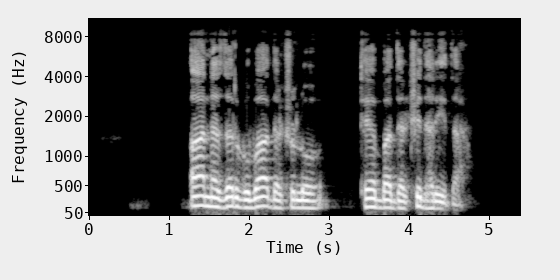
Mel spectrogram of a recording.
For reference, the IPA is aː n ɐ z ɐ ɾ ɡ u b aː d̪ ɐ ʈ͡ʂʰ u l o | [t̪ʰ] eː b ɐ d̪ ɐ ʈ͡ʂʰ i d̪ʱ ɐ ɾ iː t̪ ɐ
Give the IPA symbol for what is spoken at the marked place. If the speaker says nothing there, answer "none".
t̪ʰ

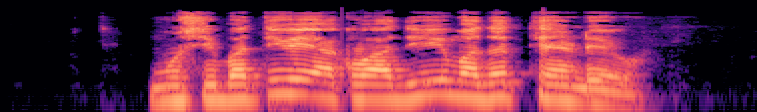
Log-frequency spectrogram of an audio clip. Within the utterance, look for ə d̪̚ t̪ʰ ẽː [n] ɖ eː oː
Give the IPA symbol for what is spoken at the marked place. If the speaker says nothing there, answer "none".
ɳ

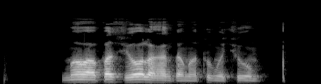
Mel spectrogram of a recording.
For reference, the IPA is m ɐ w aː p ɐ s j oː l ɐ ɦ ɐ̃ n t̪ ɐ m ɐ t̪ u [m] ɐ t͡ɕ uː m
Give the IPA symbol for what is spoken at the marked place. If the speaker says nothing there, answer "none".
m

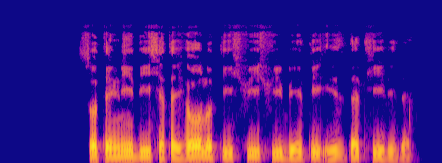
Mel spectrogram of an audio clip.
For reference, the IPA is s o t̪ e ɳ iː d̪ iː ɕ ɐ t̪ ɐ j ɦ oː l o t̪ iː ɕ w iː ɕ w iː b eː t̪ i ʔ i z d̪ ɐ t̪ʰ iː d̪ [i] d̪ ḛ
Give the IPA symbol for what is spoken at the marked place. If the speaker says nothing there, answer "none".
i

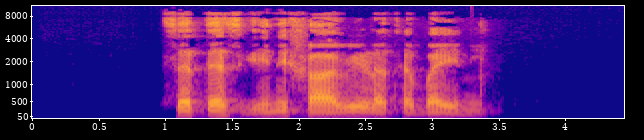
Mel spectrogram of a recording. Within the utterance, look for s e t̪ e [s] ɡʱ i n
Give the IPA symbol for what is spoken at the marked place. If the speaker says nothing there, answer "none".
s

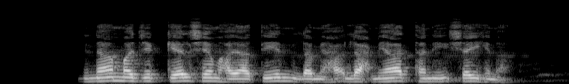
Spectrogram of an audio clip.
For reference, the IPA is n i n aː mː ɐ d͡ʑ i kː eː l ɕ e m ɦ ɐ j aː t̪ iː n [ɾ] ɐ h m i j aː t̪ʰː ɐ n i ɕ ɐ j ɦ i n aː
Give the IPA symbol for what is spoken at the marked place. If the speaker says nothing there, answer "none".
l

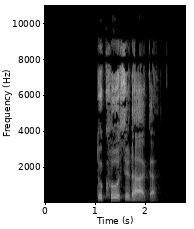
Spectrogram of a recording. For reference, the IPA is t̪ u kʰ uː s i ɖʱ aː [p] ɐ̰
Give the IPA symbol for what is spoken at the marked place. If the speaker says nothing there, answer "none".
k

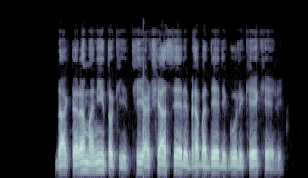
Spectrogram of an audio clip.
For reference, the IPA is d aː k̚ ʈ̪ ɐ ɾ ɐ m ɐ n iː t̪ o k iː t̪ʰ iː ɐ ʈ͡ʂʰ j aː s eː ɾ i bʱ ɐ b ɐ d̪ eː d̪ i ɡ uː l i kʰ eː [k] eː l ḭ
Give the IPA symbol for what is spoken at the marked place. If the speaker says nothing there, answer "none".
kʰ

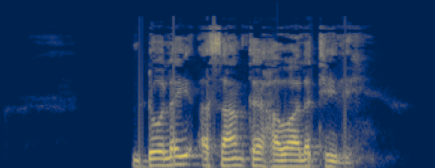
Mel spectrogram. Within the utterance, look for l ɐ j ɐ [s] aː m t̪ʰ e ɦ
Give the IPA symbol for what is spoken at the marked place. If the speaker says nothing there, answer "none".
s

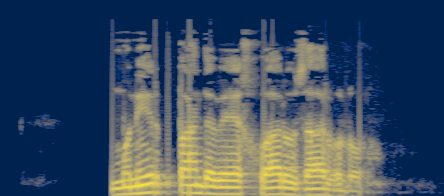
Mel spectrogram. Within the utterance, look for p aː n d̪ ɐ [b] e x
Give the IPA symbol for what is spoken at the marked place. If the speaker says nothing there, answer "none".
w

